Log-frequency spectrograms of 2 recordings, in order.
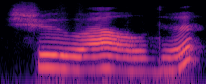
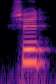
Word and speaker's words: should: All of these L's are silent. So it sounds like should, could, and the thing that we get from trees, would.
